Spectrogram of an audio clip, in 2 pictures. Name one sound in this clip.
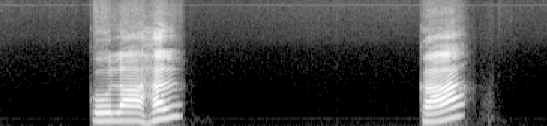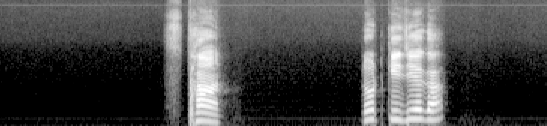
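A man speaks in short bursts, close and clear, as if teaching.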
